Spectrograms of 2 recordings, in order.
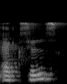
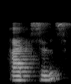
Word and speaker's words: accent: Now, let's see first that how many accents are there in French. Okay. Okay. So, there are five accents in French. How we pronounce the word accent in French is accent.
